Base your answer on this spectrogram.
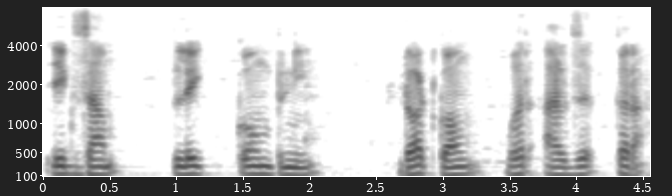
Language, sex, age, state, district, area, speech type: Marathi, male, 18-30, Maharashtra, Hingoli, urban, read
